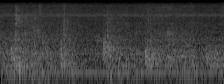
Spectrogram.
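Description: Faint footsteps walking at an even pace, about two steps a second, over a low steady hum.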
